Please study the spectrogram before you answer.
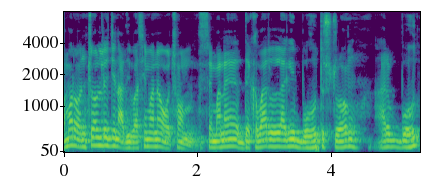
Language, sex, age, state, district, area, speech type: Odia, male, 18-30, Odisha, Bargarh, rural, spontaneous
